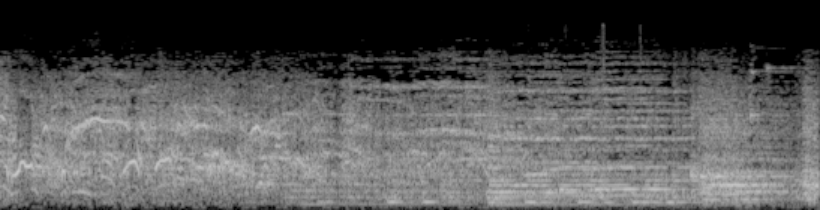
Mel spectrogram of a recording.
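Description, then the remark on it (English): A dense panicked crowd of voices clamors all at once in utter confusion, loud, a continuous overlapping babble of agitated shouting with no single speaker standing out. “All was utter confusion. No one knew what was happening. There was a pistol shot and screams. The crowd panicked.”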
